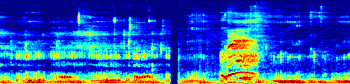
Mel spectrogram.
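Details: Sleepy kitten gives one short arched mew, rising and then falling, partway through, set against a steady low rumbling hum that fills the rest of the recording.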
